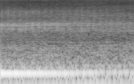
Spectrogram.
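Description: A loud truck in need of a new muffler, its engine rumbling heavily nearby with a strong low drone that eases off slightly toward the end.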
